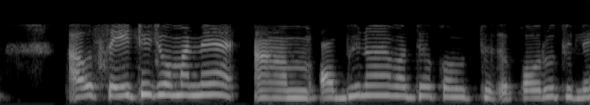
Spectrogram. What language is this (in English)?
Odia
